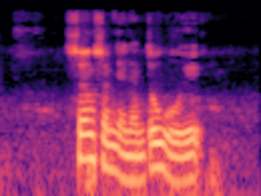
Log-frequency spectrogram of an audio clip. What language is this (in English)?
Cantonese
